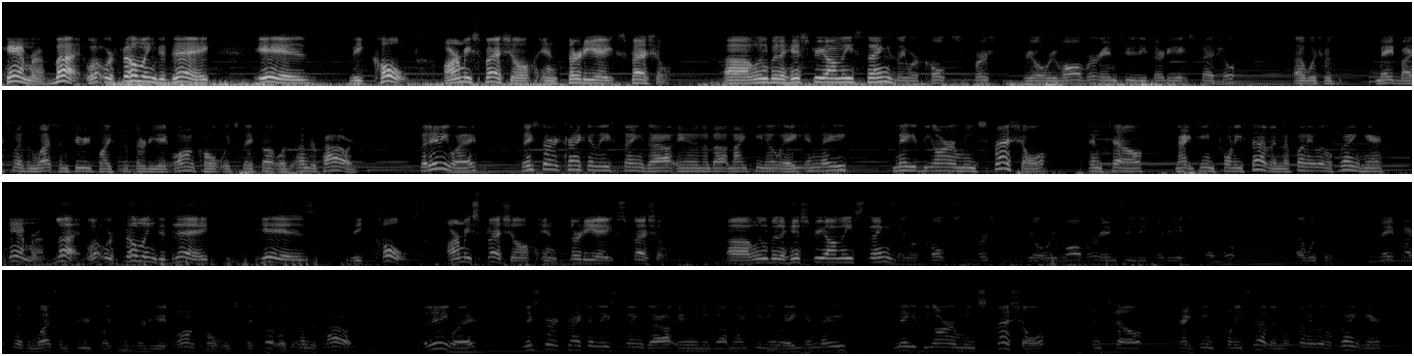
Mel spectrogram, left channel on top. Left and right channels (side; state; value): right; quieter; 16.1 dB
